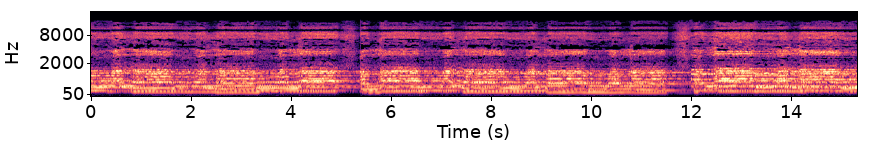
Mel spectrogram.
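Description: A devotional Islamic chant (dhikr): a voice singing "Allah" in long, drawn-out held notes that step slowly between pitches. It breaks off briefly twice, about five and about twelve seconds in.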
